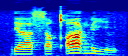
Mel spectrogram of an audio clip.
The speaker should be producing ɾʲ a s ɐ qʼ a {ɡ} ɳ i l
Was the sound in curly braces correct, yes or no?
yes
